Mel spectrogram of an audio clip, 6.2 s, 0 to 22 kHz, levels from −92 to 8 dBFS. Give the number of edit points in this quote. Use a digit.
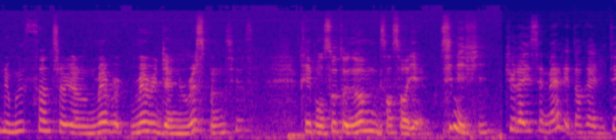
2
